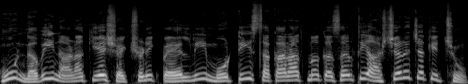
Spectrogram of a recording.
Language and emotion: Gujarati, surprised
